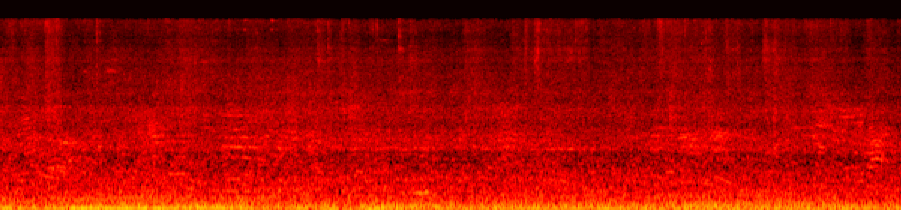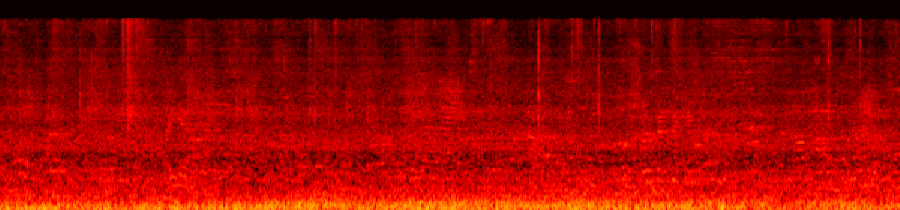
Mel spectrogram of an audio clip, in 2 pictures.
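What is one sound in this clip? Faint voices murmur in a large, echoing hall.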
